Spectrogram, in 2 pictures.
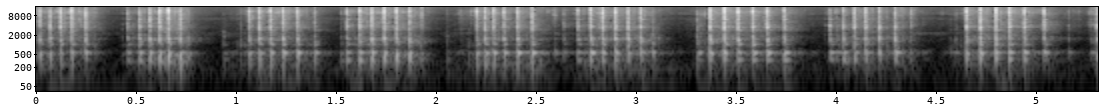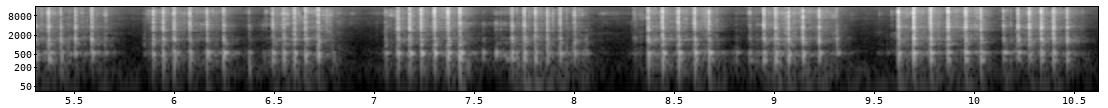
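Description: The tips of scissors scratch across the ridges of an empty, hollow, clear plastic water bottle. Repeated short bursts of rapid, dry ticking clicks, separated by brief pauses, carry a hollow resonance near 550 Hz along with bright upper edges.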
